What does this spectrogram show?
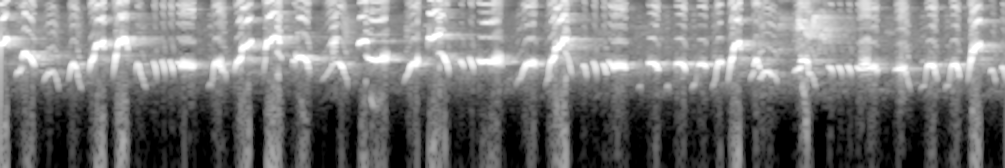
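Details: White-rumped shama song meant to provoke other shamas into singing: dense, energetic chattering of quick varied whistles and slurred notes, continuous and loud with barely a pause.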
